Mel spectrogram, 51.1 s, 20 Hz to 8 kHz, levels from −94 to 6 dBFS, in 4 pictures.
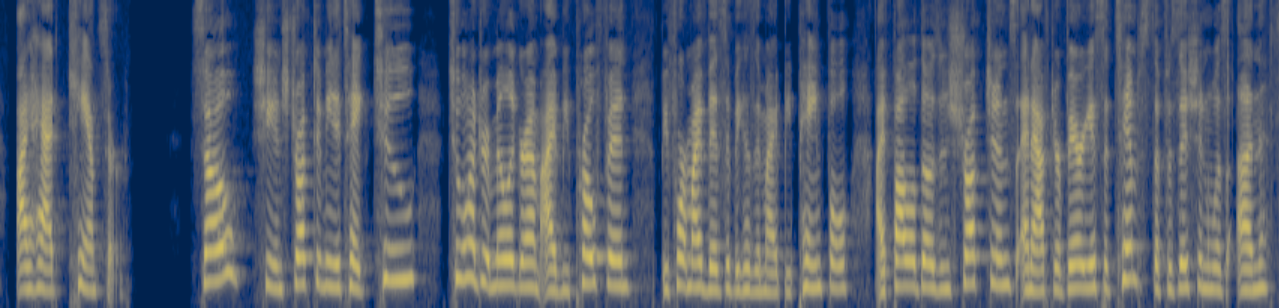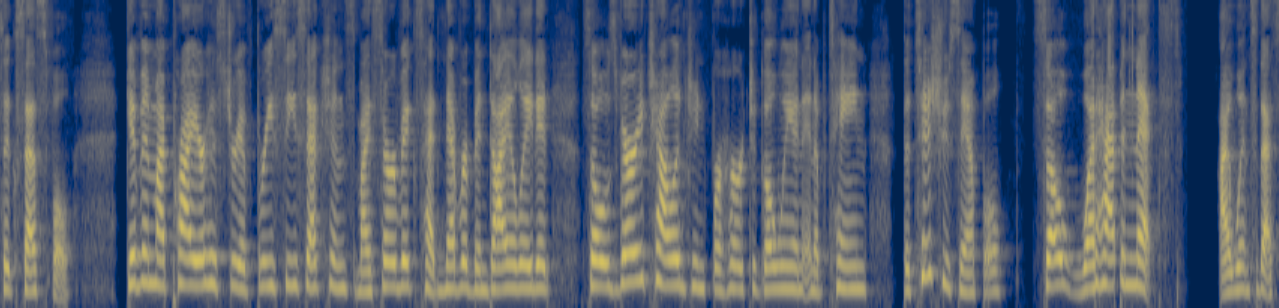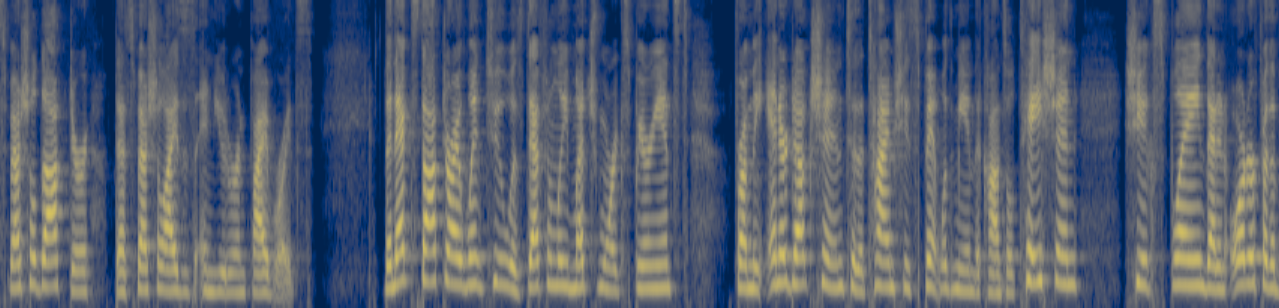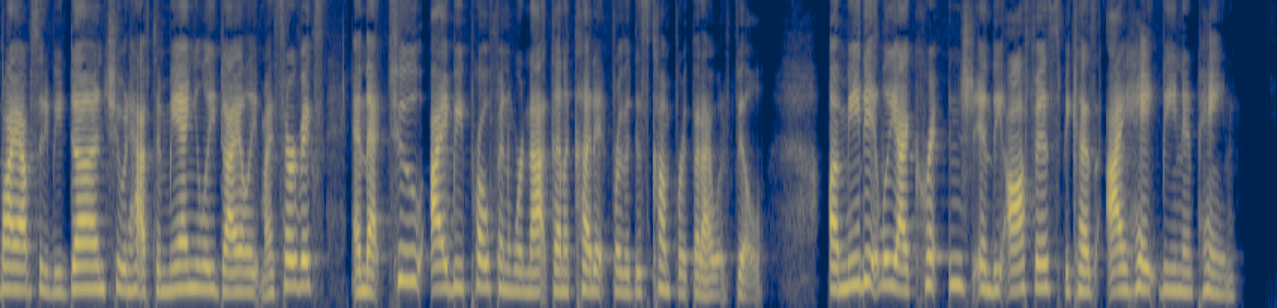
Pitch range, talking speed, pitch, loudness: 205-255 Hz, 175 wpm, 225 Hz, -19 LUFS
